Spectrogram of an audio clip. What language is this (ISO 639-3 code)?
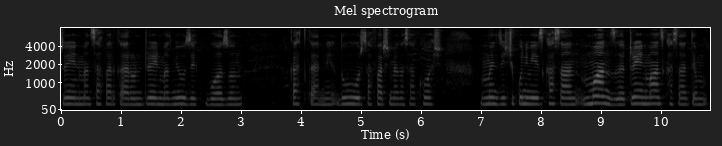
kas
